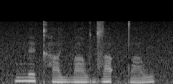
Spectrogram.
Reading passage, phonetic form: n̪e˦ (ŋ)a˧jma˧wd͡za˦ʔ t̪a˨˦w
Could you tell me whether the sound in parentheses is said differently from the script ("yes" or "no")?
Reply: yes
